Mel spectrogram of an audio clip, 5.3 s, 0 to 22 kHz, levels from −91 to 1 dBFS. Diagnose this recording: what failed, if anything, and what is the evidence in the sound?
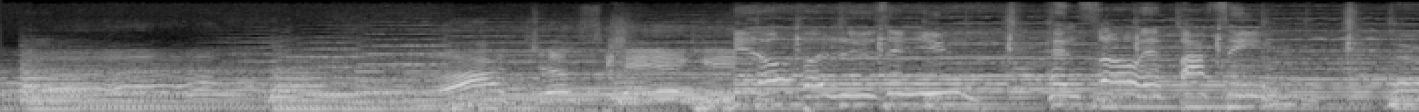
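A section at the wrong speed runs from 2.75 s to the end at 5.32 s. At the transition the sound abruptly turns high and hurried, and tempo and pitch jump together: playback is 1.89 times too fast, raising pitch by about ten semitones. The shift is instant, with no ramp. Because tempo and pitch move as one, a resampling or clock error is indicated, likely a later playback or editing stage reading this segment at the wrong rate.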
